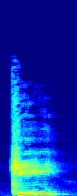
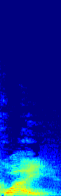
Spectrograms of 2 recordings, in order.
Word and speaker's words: quay: all right key not Quay not Quay now obviously you would look at that word and you say well q u but no the pronunciation is key again with these two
